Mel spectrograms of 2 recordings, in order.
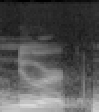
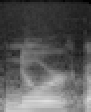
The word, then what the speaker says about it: Newark: We pronounced that Newark, Ohio. Remember that? Not Newark, Newark, Ohio.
